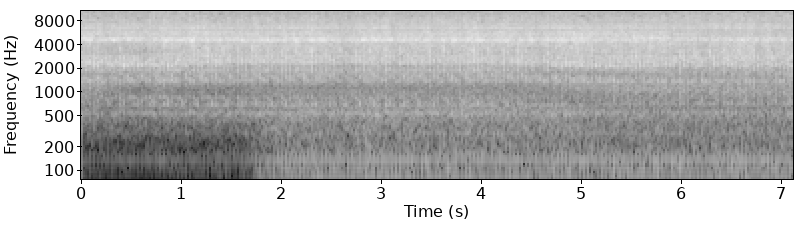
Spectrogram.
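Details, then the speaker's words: Isuzu D-Max diesel after repair of vibration (injector nozzles fitted), idle with AC compressor engaged, set slightly raised (below about 900 rpm, midway so it is not too high without AC); steady, smooth, no shaking; normal. "jadi ini adalah RPM kondisi AC kalau kita tinggikan dikit ini tidak goyang tapi tanpa ac-nya nanti ketinggian jadi ini kita ambil tengah-tengahnya saja"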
